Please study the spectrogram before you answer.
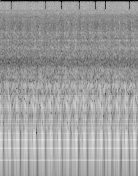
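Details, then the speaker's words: Air compressor running after its motor capacitor leads were rewired correctly (they had been jumbled): steady pulsing hum with an even low pump thump, no knocks or squeals; running smoothly and fairly quietly. "Actually, that's one thing I really liked about this compressor is that it's actually pretty quiet."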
